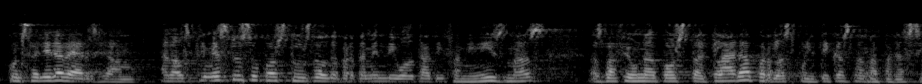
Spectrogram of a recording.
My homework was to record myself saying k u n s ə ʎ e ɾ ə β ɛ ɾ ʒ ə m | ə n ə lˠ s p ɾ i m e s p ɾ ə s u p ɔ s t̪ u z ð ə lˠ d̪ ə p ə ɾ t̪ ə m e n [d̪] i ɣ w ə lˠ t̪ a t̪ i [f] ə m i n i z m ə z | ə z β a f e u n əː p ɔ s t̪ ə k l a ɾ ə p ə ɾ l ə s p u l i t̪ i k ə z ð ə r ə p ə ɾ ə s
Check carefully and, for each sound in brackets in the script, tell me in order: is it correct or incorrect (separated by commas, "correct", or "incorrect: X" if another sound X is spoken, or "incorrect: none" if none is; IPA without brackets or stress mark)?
correct, correct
